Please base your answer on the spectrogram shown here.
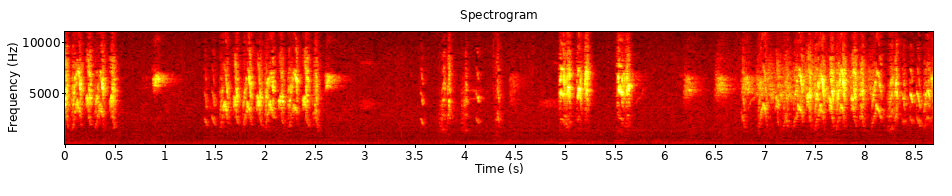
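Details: Male Crimson Sunbird (sogon) singing energetically as a lure to provoke responses and rival-seeking. Bursts of very high, thin chirps and twitters alternate with short whistled notes, separated by brief quiet gaps.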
